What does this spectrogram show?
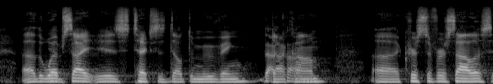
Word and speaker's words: Sales: Christopher Salas. It's spelled Sales. Sales. S-A-L-E-S. For the longest, I thought that was your last name. Yeah, it's actually French. Salas. It's a French last name.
